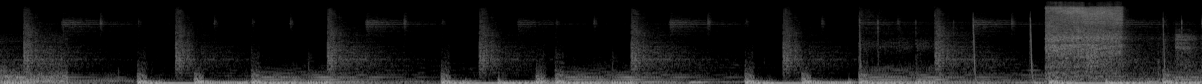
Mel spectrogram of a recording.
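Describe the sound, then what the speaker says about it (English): Control Force hairspray is sprayed onto hair in a run of short, close, hissing bursts, each separated by a brief pause, ending in one longer, louder spray. "I'm going to run my fingers through my hair and finish my look with my Control Force hairspray."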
